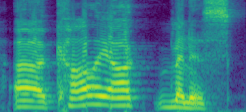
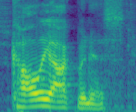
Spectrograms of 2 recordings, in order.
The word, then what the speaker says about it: Kaliakmanis: Because with the 7th round pick number 280, whatever, we have, hold on, let me get the pronunciation out. Ethan, Kaliakmanis. Kaliakmanis.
